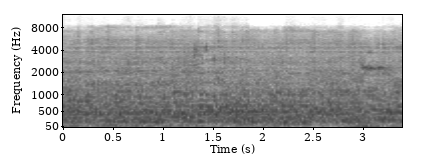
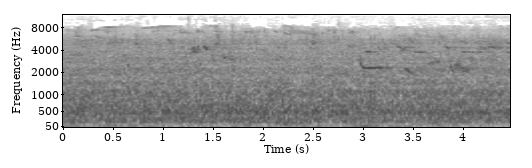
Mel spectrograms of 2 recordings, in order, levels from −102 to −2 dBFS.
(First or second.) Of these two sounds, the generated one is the first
